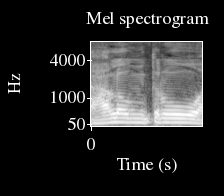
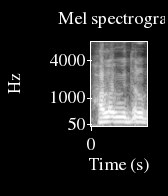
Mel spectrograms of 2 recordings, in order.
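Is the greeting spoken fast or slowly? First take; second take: slowly; fast. First: The greeting is spoken very slowly. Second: The greeting is spoken very fast. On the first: The listener will find it tedious. "તો આ રીતે પણ હું ધીમે બોલીશ તો તમને નહીં ગમે" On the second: The listener will not be able to follow. "એટલે કે હું ઝડપથી બોલું"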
